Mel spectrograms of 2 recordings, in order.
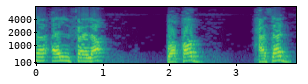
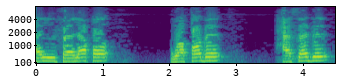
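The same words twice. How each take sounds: First: The final consonants are stopped abruptly without release. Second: The final consonants are released with a slight bounce. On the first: The speaker calls it wrong. "لا يقولون الفلق وقب حسد" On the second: The speaker calls it right. "هكذا مثلا في سورة الفلق"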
